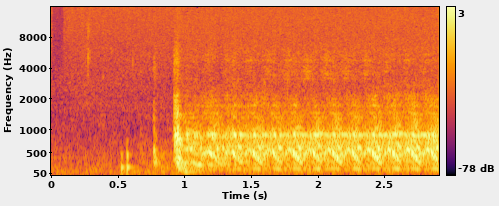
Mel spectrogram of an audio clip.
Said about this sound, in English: James goes out the door and walks out across the North Brick Valley Mall parking lot. The minivan still will not start.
